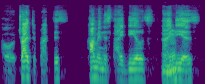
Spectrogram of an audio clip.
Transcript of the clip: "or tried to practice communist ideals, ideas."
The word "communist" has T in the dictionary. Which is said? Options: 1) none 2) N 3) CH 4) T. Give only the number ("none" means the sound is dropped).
4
